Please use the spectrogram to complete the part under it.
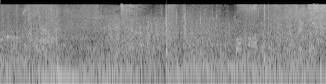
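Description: Repeated fiery blasts from the Confringo spell in Hogwarts Legacy, dense booming bursts layered over continuous loud battle noise and a voice, with sharp cracks punctuating the dense rumble throughout.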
